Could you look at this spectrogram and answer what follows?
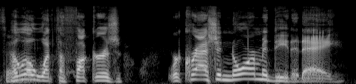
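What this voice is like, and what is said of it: Imitates another person's voice. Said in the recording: “I'm not into Mark Maron in WW2 ... what a great impression ... can kind of do a Marc Maron”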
